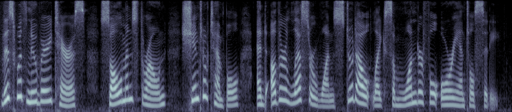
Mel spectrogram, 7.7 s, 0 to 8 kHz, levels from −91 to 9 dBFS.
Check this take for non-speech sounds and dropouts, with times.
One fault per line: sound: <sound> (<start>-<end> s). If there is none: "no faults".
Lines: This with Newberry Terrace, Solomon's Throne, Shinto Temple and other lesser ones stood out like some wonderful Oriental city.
no faults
